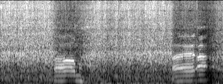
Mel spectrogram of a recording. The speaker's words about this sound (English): That's why I'm stood by brook / aggressive stream.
